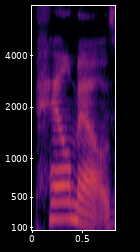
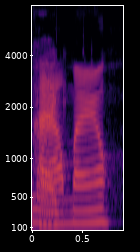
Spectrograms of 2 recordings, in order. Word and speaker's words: Pall Mall: he just smokes Pall Malls like a trashy New Mexican Dude, my mom pronounces them pale males, and I'm Pall like, Mall. Yeah. what? Not, And she was it's like, not Palm.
